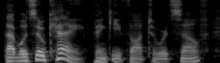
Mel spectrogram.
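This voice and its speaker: A man's voice: fairly low pitch, animated, moderate pace, dry recording. Dry, close male story narrator. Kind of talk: scripted fan fiction narration.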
